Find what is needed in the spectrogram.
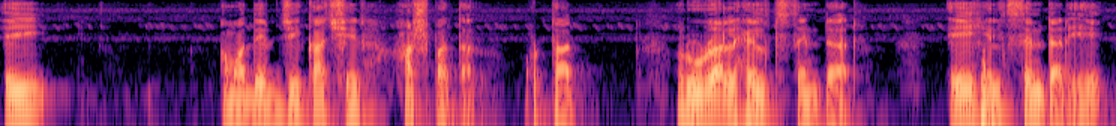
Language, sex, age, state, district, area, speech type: Bengali, male, 60+, West Bengal, South 24 Parganas, rural, spontaneous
